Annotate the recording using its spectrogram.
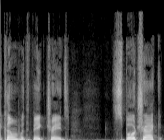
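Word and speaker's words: Spotrac: By the way, one thing I will mention, if you're trying to come up with fake trades, spot track, that's how you pronounce that word.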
